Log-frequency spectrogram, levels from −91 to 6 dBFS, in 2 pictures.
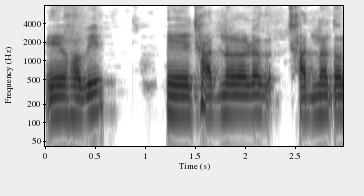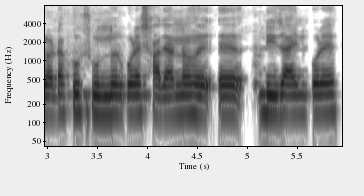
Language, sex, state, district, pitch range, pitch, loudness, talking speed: Bengali, male, West Bengal, Dakshin Dinajpur, 135-145 Hz, 140 Hz, -16 LUFS, 150 wpm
